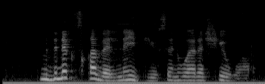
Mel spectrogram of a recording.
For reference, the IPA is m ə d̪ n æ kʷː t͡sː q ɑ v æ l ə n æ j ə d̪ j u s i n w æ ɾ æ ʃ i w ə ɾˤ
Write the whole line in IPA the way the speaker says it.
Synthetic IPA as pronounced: m ə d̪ n æ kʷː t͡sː q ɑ v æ l ə n æ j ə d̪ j u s æ n w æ ɾ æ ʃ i w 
